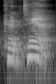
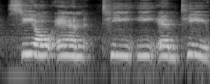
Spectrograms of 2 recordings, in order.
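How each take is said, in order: First: "content" said as con-TENT, stress on the second syllable; corrected stress. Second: "content" said as CON-tent, stress on the first syllable; wrong stress. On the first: Teacher giving students the corrected reading, stress moved. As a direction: land the stress on the end of "content". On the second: Teacher showing how she misread the word, wrong stress. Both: Shown as a demonstration. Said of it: "I had the emphasis on the incorrect syllable".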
